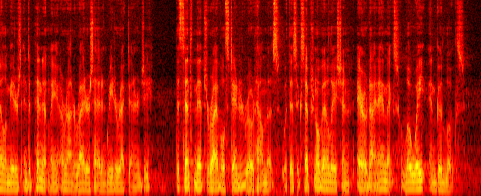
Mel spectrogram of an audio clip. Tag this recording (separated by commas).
Speech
